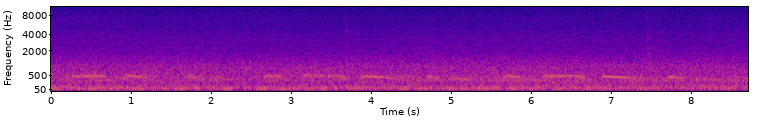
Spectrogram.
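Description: A bird's low, hooting coos, repeated in short groups of notes, over a steady low background rumble.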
